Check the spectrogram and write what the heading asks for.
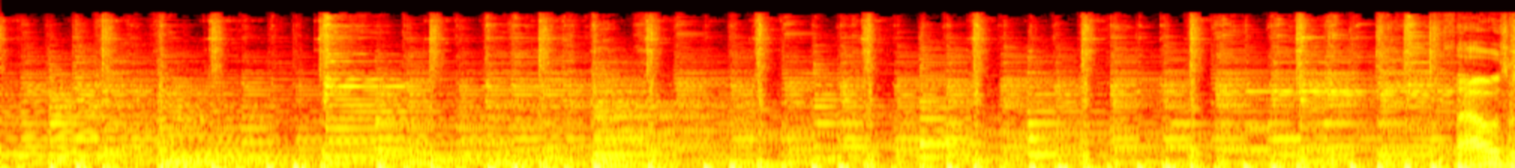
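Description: Instrumental passage of an acoustic trio: strummed acoustic guitar and keyboard piano chords over a steady cajon beat, with no singing.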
